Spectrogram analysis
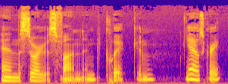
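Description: A woman chatting casually with a friend, giggling through her sentences and padding them with fillers. Her voice sounds close and dry, with no room around it. Her pitch sits in a middle range. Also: lively intonation, normal speed, vocal fry, mellow, dry recording. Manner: chatty, laughs often, filler-heavy. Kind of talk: casual chat. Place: American.

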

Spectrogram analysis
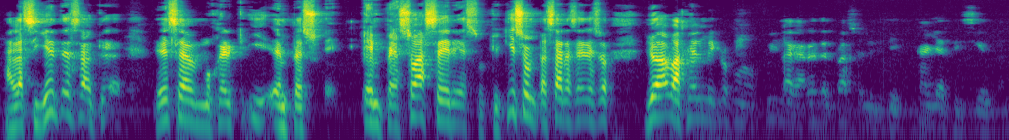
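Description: Bright-voiced man preaching. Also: fairly high pitch, a little fast. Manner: animated storytelling, acting out dialogue. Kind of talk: sermon with personal story.

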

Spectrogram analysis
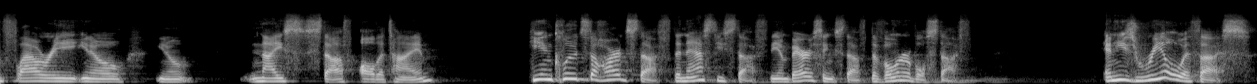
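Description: A man's voice: a little high, fairly bright tone. A man preaching a sermon as pastor, earnest and emphatic, often restarting his phrases. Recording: long reverb of a large hall.

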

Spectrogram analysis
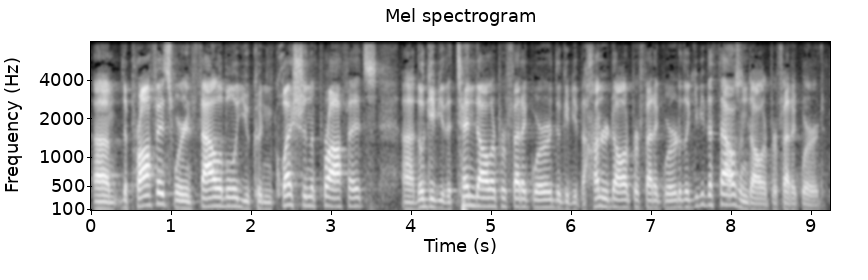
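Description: A man's voice: medium pitch, lively intonation, fairly quick, few pauses, pushed and bright. A male pastor teaching a sermon, often putting questions to the congregation.

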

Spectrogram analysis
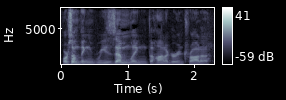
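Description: This middle-aged professor and trumpet player chats through his career in an easygoing interview, musing aloud and wandering into asides. He speaks fast in a mid-range voice.

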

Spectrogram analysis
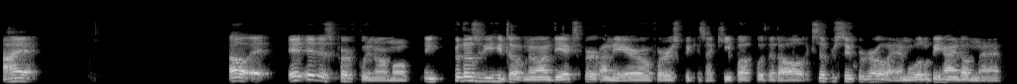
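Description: A man's voice: on the low side, brisk. A man co-hosting a casual podcast, talking eagerly about shows he follows. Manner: eager, enthusiastic fan talk. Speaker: podcast co-host. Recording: dull lo-fi podcast audio.

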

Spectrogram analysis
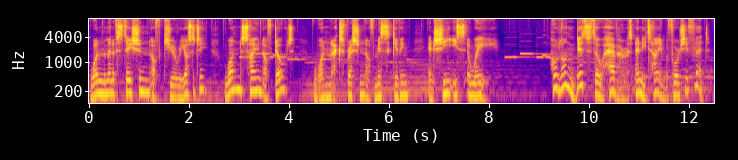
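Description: A man voicing a frail old holy hermit who speaks gentle, solemn counsel in old-fashioned speech. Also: on the high side, lively intonation, measured pace, faint music behind, pitched above the performer's own voice. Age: older.

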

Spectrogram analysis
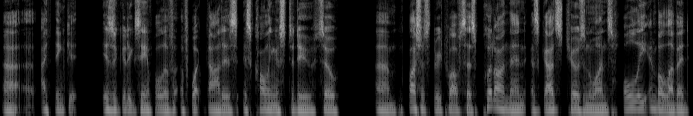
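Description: A man with a fairly low voice co-hosts a podcast, speaking earnestly and reflectively about fatherhood and forgiveness and reading scripture aloud. The discussion is casual and faith-based, and the recording is dry.

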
